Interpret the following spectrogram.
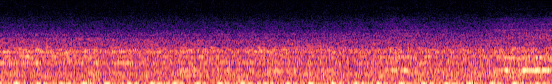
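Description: Steady, low background noise, an even hiss-like bed with a faint steady tone coming up near the end, in a pause between spoken lines.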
